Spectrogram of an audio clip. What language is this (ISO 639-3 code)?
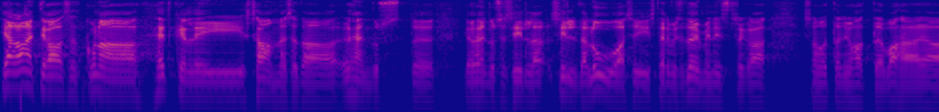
est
